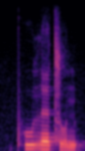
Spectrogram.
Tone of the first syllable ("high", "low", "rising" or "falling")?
high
